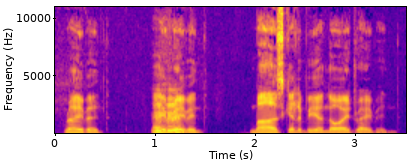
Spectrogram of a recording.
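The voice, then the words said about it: Imitates a sitcom character's voice. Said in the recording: “I can do an Everybody Loves Raymond impression that is no good for anything. But the brother in Everybody Loves Raymond ... That's my impression of him.”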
